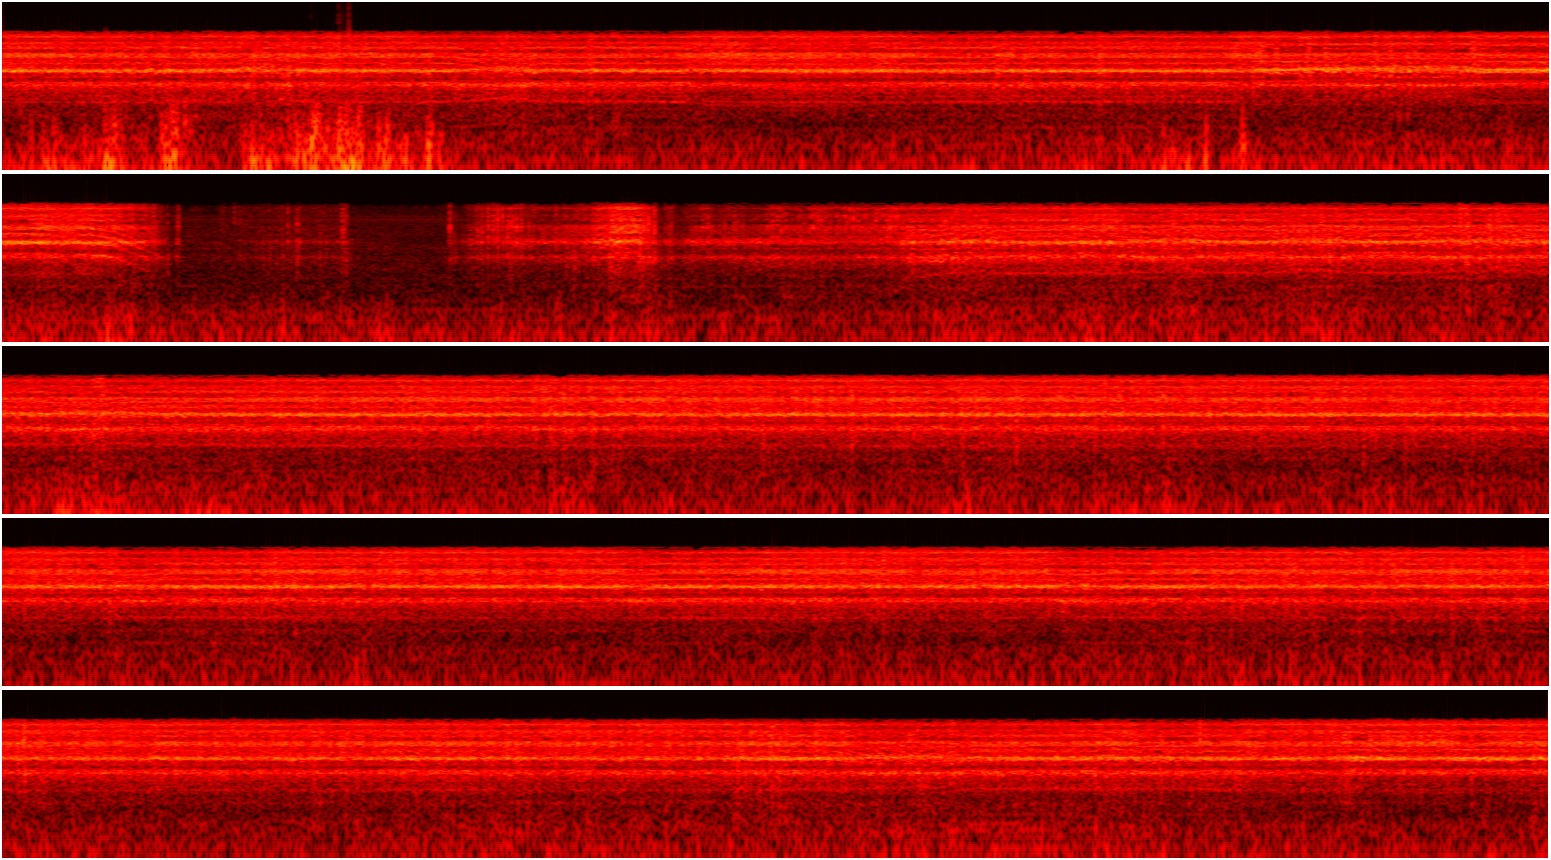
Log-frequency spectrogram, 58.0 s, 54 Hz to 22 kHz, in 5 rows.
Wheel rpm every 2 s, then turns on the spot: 160, 160, 160, 160, 160, 160, 70, 20, 30, 130, 160, 160, 160, 160, 160, 160, 160, 160, 160, 160, 160, 160, 160, 160, 160, 160, 160, 160, 160.
none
